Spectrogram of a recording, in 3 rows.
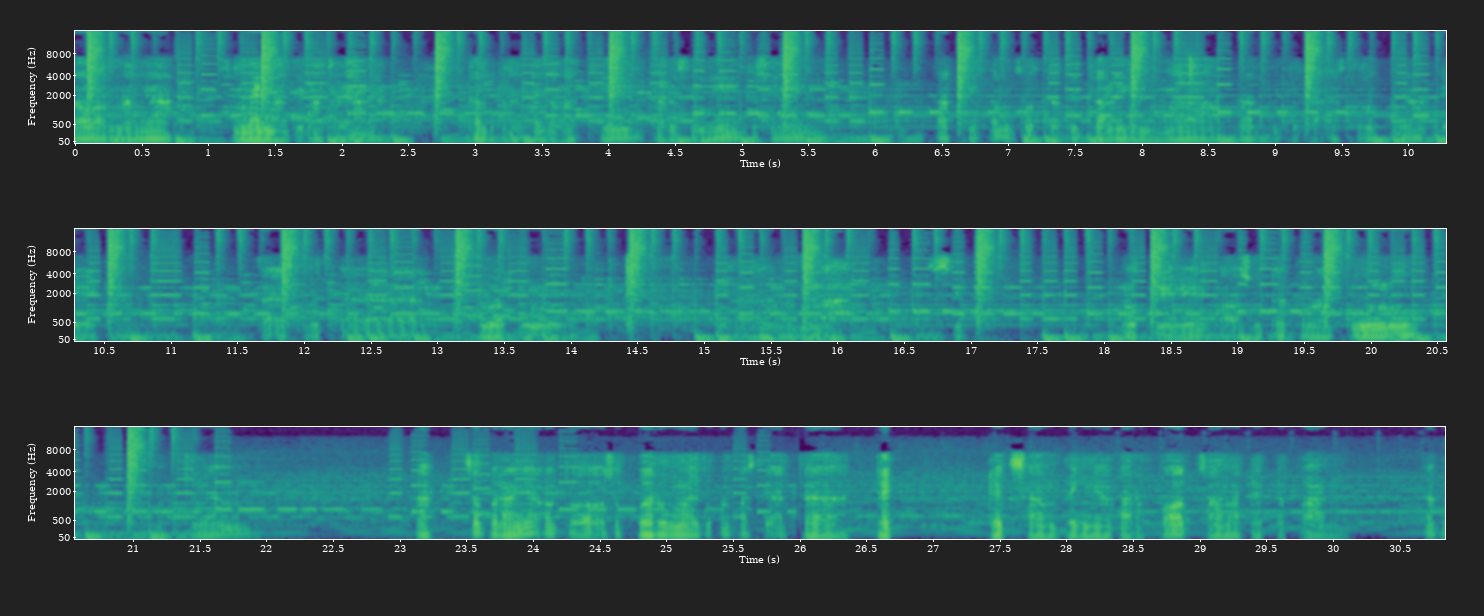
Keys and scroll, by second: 14.3 Return.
